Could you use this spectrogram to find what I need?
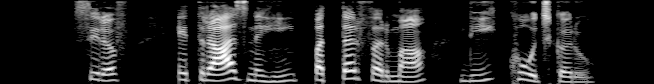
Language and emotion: Punjabi, neutral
